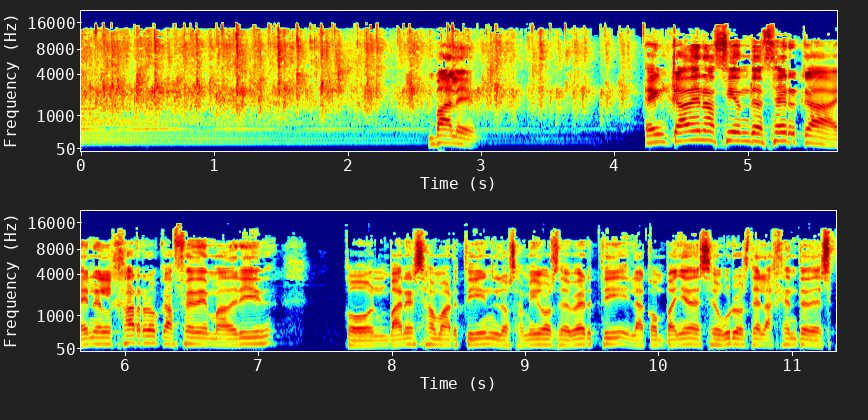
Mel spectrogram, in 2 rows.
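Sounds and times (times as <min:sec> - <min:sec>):
audience applause: 0:00.0 - 0:05.0
speech: 0:02.6 - 0:03.1, 0:04.2 - 0:11.3.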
